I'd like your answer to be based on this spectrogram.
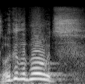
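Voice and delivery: high, eager cry with a laugh; hammed-up excited dad; excited dad exclamation. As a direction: point it out like the best thing ever. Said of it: "Although it was".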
